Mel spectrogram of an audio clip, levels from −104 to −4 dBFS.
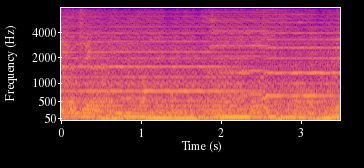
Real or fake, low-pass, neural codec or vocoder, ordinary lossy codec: fake; none; codec, 16 kHz, 0.5 kbps, FunCodec, trained on Chinese and English, 25 frames a second; none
